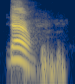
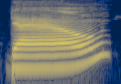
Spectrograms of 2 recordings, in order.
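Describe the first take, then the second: First: The word is short, sharp and louder. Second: The word is long and drawn out. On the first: The speaker calls it right. "I want that down to be a quarter inch, ... a little bit louder" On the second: The speaker calls it wrong.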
